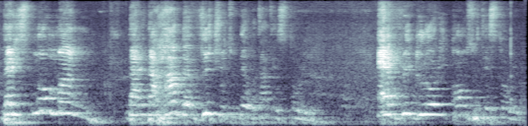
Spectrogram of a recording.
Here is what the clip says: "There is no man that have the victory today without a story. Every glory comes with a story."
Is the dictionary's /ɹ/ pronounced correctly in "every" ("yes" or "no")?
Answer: yes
